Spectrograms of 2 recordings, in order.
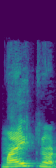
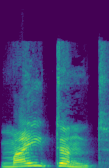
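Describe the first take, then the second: First: It is said as two full separate words. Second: It is said as one contracted word. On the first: "মূল form" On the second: "contraction হচ্ছে মাইটেন্ট"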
